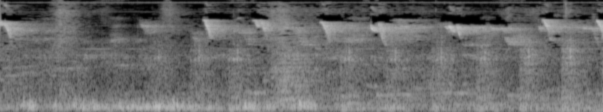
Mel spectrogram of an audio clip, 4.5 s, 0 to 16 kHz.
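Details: A free flock of more than 100 Saffron finches at feeding time in a backyard gives bright, sharp, high chirps in rapid overlapping succession, over faint low background murmur.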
